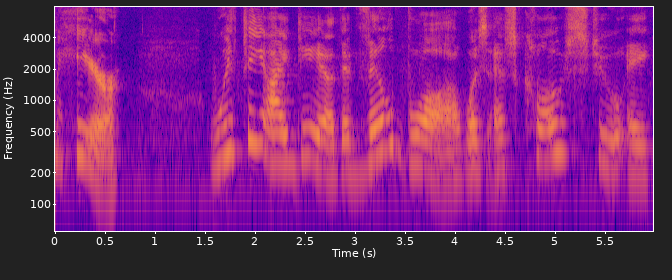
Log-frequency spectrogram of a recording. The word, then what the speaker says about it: Villebois: we came up with Bill blah the silent E folks okay and the village Village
